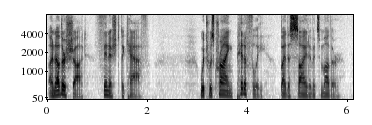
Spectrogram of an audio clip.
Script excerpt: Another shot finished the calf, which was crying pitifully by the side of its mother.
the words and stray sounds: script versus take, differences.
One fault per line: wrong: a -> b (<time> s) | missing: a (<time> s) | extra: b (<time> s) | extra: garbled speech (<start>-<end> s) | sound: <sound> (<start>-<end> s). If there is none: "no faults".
no faults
